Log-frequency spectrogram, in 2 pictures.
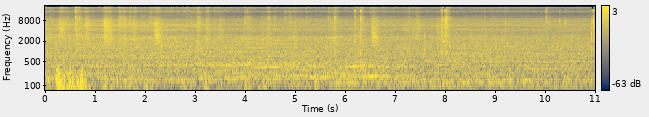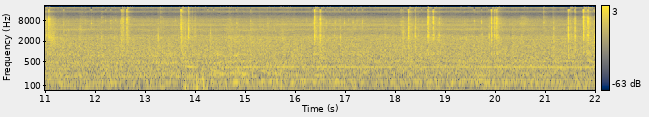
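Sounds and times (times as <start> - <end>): steady background hum: 0.0 - 22.0
computer keyboard keystrokes: 5.7 - 6.8, 7.6 - 8.2, 10.9 - 14.4, 16.2 - 19.0, 19.7 - 22.0.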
